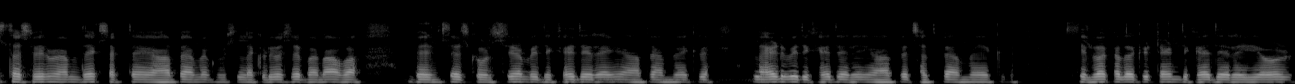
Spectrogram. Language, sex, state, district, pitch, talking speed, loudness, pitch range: Hindi, male, Bihar, East Champaran, 115 Hz, 220 wpm, -36 LUFS, 110-120 Hz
